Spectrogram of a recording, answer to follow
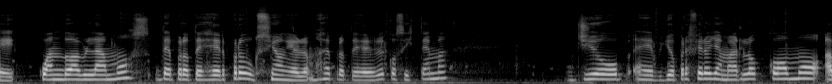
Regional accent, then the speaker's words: Venezuela; yo soy venezolano, entonces no me muevo hacia

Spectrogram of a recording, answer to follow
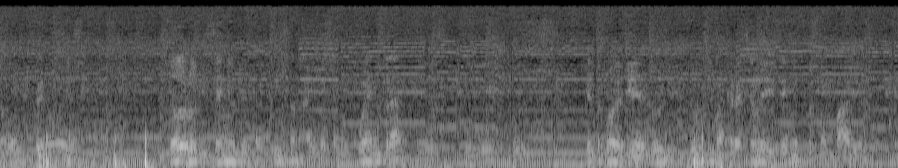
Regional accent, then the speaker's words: Mexico City, Mexico; Vengo de allá del Distrito Federal, pero el producto está realmente 100% hecho aquí en Tulancingo, Hidalgo, de donde venimos

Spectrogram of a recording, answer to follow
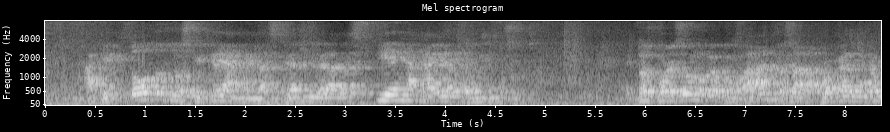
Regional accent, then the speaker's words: Spain; born there; yo nací en España, ¿no?

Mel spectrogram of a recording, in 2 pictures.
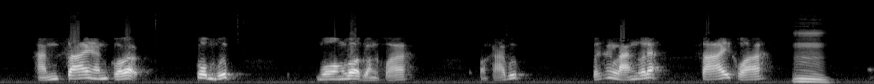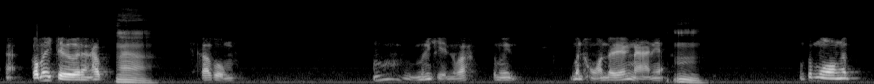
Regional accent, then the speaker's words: Sakon Nakhon, Thailand; ผมเนี่ยเป็นคนสกลนคร

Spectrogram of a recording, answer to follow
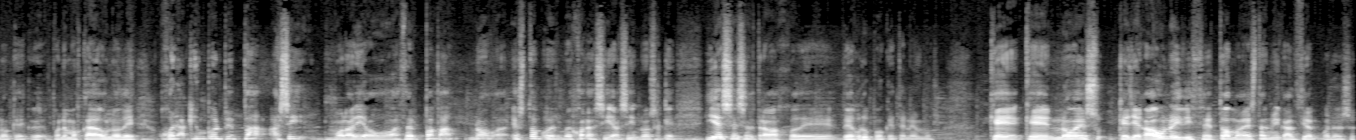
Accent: Madrid, Community of Madrid, Spain; Y además es que nosotros somos madrileños.

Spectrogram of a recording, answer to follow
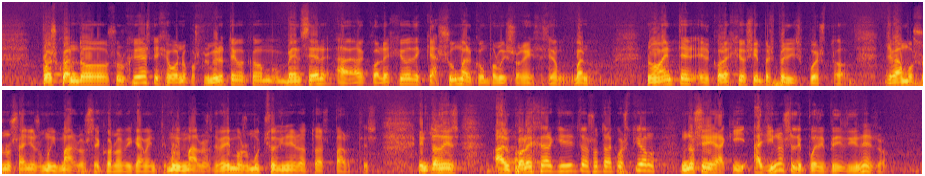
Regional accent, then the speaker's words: Pontevedra, Galicia, Spain; Mi madre es de Pontevedra, toda mi familia es de Pontevedra, yo soy de Pontevedra.

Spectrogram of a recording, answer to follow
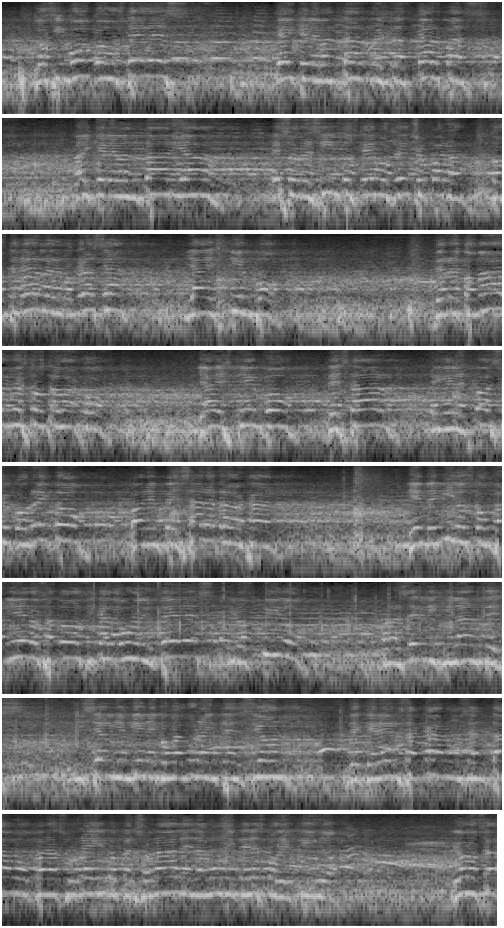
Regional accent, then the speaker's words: Peru; Los peruanos somos inteligentes, los peruanos sabemos conducirnos

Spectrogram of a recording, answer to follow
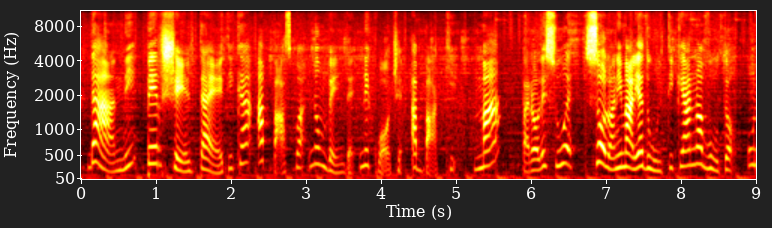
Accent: Tuscany, Italy; noi che siamo toscani

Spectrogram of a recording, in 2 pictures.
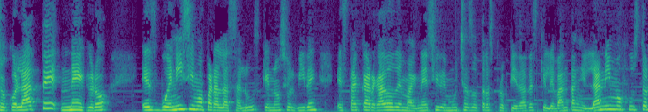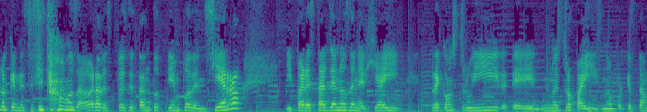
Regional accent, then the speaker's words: Ecuador; desde ponernos la camiseta como ecuatorianos y como embajadores de nuestro chocolate.

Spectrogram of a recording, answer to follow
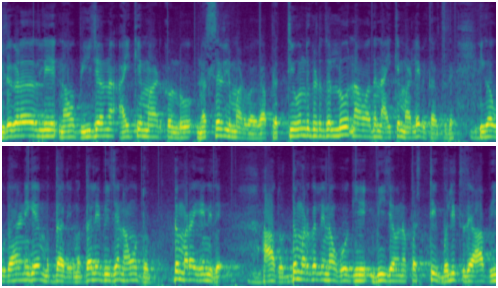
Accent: Belambar, Karnataka, India; ನಾನು ಮೂಲತಃ ಅಂಕೋಲ ತಾಲೂಕಿನ ಬೆಳಬಂದರ್ ಊರಿನವನಾಗಿದ್ದರಿಂದ

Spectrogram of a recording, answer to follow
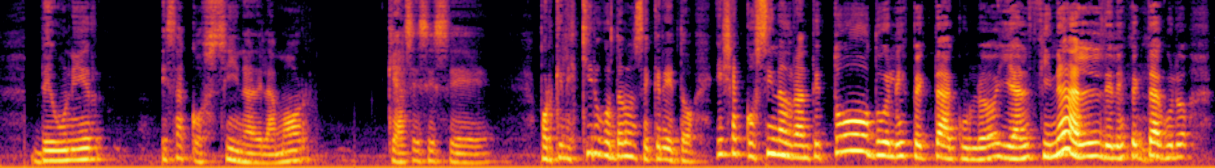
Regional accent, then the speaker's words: Buenos Aires, Argentina; o si yo hubiera nacido en Andalucía, porque siendo una porteña total, no puedo evitar sentir la marca del cuchillo del ser

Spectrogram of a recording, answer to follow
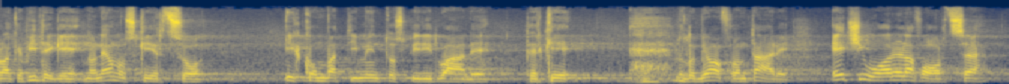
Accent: Latina, Lazio, Italy; born there; io sono nata a Latina, è patrona dell'Agro Pontino.

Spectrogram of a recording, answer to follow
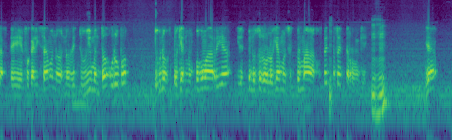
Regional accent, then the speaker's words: Tiltil, Santiago Metropolitan Region, Chile; No, yo soy de Tiltil.

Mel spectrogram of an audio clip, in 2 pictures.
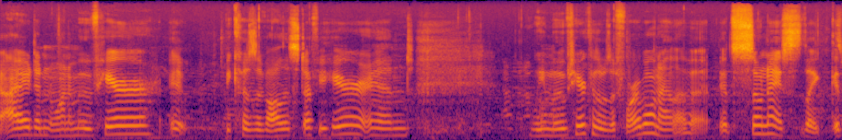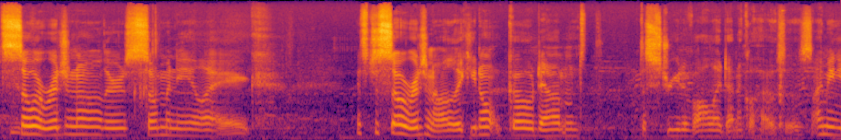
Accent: Hamilton, Ontario, Canada; born or raised there; also born or lived in Burlington

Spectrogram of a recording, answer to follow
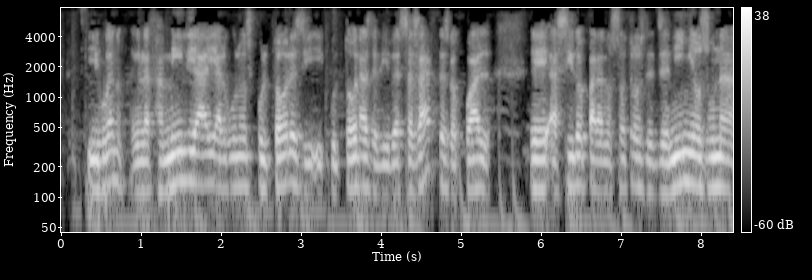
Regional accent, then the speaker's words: Ecuador; hay una potencia de expresión cultural enorme en mi país y en América Latina, ¿no?

